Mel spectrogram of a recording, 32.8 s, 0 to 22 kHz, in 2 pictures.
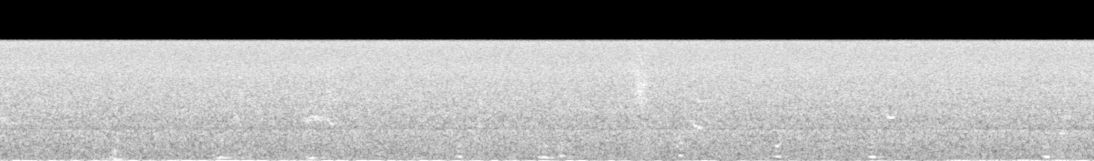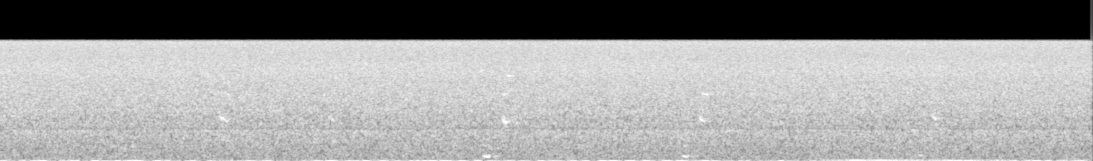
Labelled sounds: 4.6	4.9	humpback whale, 0.96 to 1.2 kHz
10.3	10.6	humpback whale, 0.80 to 1.0 kHz

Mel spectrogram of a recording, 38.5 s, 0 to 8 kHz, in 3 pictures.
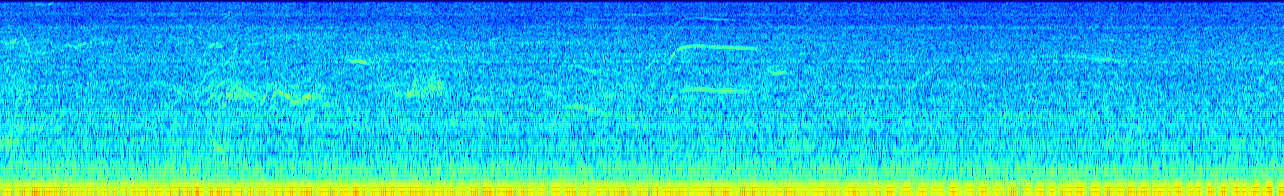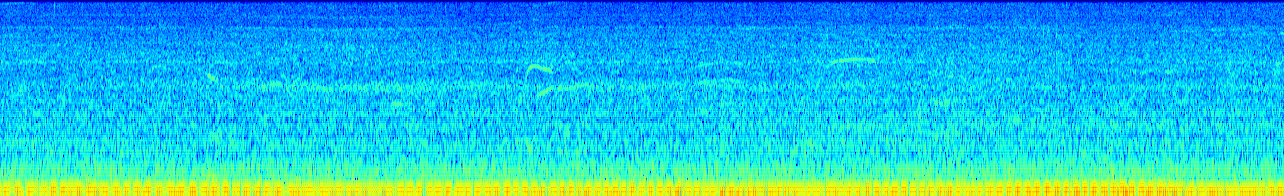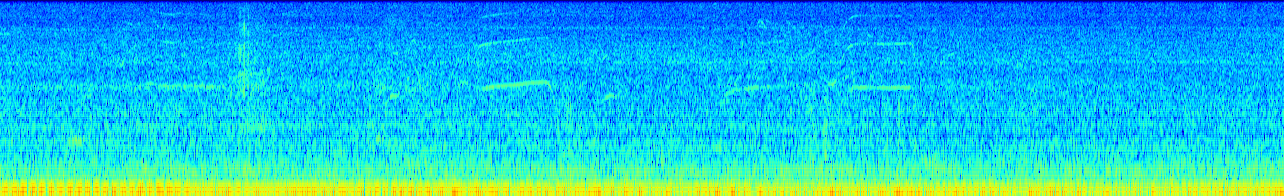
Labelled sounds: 2.6	3.3	killer whale, southern resident, 1.2 to 2.4 kHz
3.9	4.5	killer whale, southern resident, 1.2 to 3.6 kHz
6.6	7.9	killer whale, southern resident, 2.0 to 6.2 kHz
21.1	21.6	killer whale, southern resident, 2.6 to 4.2 kHz
30.5	31.2	killer whale, southern resident, 1.3 to 2.4 kHz

